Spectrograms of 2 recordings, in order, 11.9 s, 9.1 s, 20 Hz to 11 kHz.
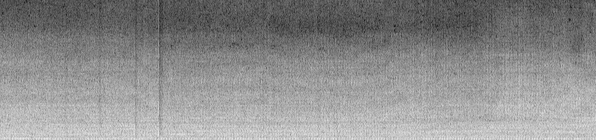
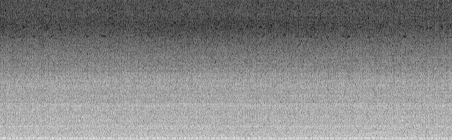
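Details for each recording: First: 26 HP Kohler V-twin on a lawn tractor mowing deep, tall grass. Under load it runs loping and uneven, missing firing strokes, on one cylinder. Exhaust is rich, black and smells of unburned gas after an intermittent misfire of nearly two years. Suspected ignition coil. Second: 26 HP Kohler V-twin on a lawn tractor, idling just after fitting new OEM Kohler ignition coils to cure an intermittent one-cylinder misfire; loud, steady, even pulse with no misses, firing on both cylinders; not perfect yet but much improved.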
